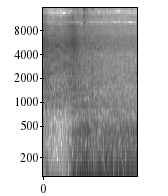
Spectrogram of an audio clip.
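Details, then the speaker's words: 2003 Chevy Silverado after fuel pump replacement, pump cycled several times to prime the rail: engine catches within a second and settles into a steady, even idle, a clean start confirming the new pump works. "perfect and that is it we know the fuel pump is good and ready to go I could hear it firing out here"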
